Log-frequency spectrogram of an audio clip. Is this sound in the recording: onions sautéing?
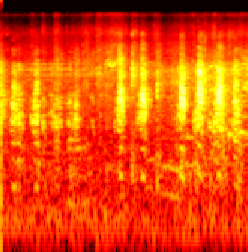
no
